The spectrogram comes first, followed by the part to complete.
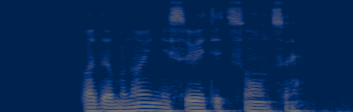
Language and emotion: Russian, sad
